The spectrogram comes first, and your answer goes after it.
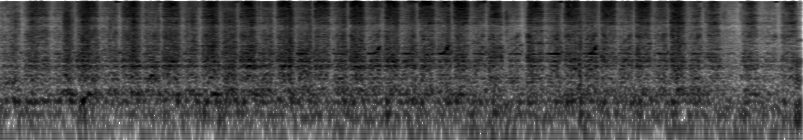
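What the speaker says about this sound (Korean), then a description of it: "붙이고 나서 톱을 밀어 넣고 그대로 직선으로 파고 들어가야 돼요." A hand saw cuts through a dental plaster model, the rapid back-and-forth strokes forming a steady, close, gritty rasping rhythm that carries on without pause and without voices.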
